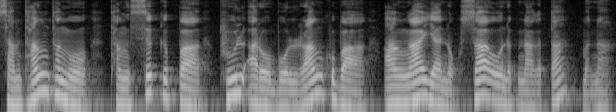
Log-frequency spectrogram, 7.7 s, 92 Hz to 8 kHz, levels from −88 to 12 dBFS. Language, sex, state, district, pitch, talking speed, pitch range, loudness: Garo, male, Meghalaya, South Garo Hills, 125 Hz, 85 wpm, 110-165 Hz, -21 LUFS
